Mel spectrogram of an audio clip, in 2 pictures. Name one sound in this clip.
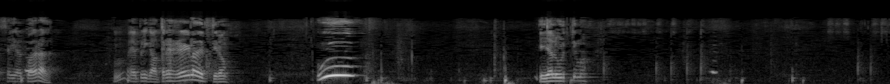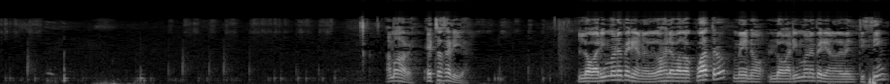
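A man speaks calmly, close by, in short bursts with pauses.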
